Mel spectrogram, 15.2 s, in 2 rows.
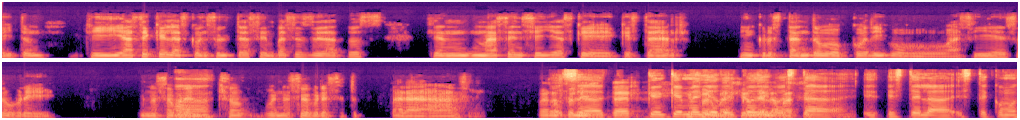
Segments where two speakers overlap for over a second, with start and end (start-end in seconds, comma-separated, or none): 11.7-13.7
